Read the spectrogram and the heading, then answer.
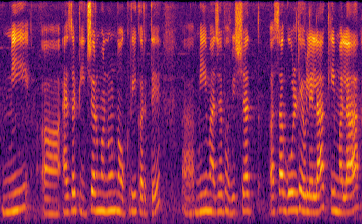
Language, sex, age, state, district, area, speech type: Marathi, female, 30-45, Maharashtra, Nagpur, urban, spontaneous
